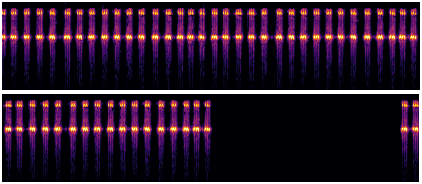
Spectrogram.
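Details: Rapid, evenly spaced high chirps from a cricket, roughly four each second, run for about twelve seconds, then stop in silence before a few more pulses resume at the end.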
